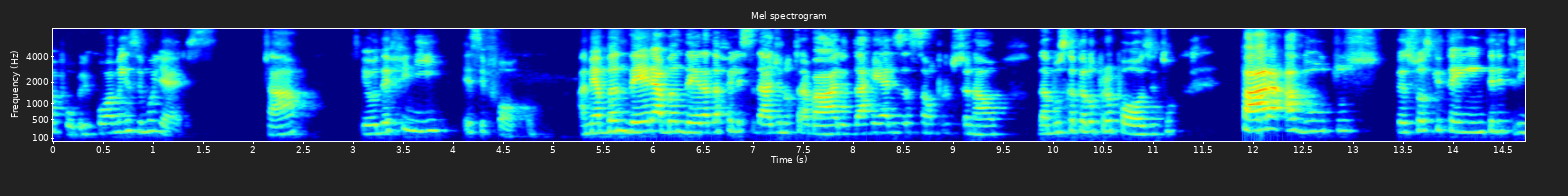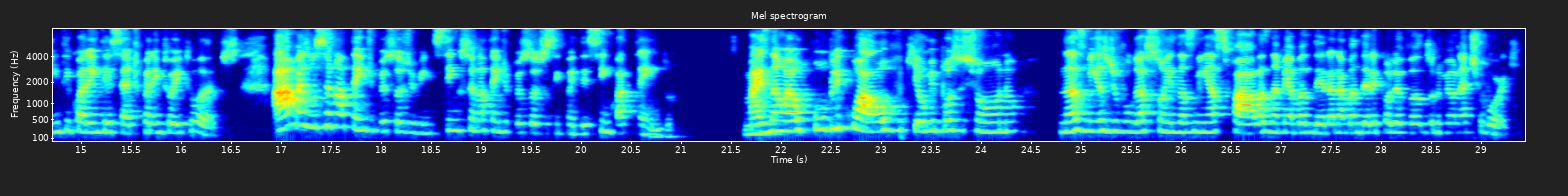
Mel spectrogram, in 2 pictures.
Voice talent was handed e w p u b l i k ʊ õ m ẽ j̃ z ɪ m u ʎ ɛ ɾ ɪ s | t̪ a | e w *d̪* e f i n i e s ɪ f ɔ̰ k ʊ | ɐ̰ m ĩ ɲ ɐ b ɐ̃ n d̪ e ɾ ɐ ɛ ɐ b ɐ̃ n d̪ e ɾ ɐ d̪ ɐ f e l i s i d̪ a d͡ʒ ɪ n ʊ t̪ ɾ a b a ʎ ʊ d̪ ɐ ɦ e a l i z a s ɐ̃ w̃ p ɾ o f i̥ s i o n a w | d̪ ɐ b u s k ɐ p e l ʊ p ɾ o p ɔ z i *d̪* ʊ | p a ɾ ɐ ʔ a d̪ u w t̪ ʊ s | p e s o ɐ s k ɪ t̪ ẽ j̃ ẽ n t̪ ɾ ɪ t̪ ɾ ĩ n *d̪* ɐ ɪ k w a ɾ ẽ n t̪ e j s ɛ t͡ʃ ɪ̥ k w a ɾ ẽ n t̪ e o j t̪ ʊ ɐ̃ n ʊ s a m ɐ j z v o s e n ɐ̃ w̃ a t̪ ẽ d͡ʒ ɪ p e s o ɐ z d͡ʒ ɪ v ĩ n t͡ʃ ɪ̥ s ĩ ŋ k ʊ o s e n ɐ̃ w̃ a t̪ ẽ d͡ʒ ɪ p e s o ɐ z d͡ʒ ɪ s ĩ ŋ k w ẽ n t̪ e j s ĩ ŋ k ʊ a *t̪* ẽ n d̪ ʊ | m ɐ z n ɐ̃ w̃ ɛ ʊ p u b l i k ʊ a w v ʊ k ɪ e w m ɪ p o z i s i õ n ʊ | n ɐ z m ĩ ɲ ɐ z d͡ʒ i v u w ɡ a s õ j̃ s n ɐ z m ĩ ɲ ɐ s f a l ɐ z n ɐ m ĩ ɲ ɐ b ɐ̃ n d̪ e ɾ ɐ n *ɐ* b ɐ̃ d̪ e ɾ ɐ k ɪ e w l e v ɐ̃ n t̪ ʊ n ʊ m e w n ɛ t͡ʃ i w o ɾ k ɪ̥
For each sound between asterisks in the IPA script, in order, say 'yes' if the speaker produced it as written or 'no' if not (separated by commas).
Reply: yes, no, no, yes, yes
